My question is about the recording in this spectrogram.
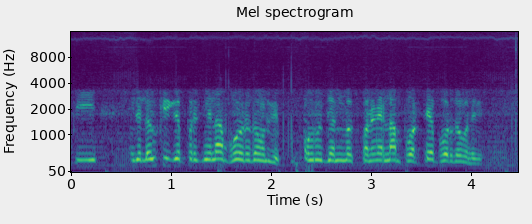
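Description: Speech only: a man speaking, with brief pauses between phrases.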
